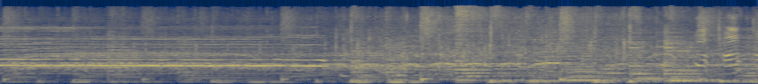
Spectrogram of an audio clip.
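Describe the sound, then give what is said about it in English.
Audience at a live comedy show in Newcastle cheering, whooping and applauding a comedian onto the stage, a dense, loud, continuous wash of clapping and shouts that barely dips throughout. “Put your hands together and make incredible woohooing noises for the wonderful Kemah Bob!”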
